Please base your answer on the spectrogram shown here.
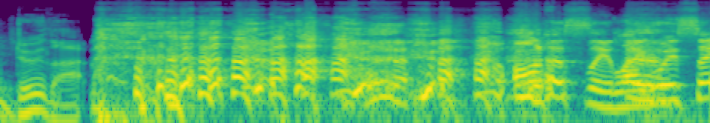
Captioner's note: hosts laughing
